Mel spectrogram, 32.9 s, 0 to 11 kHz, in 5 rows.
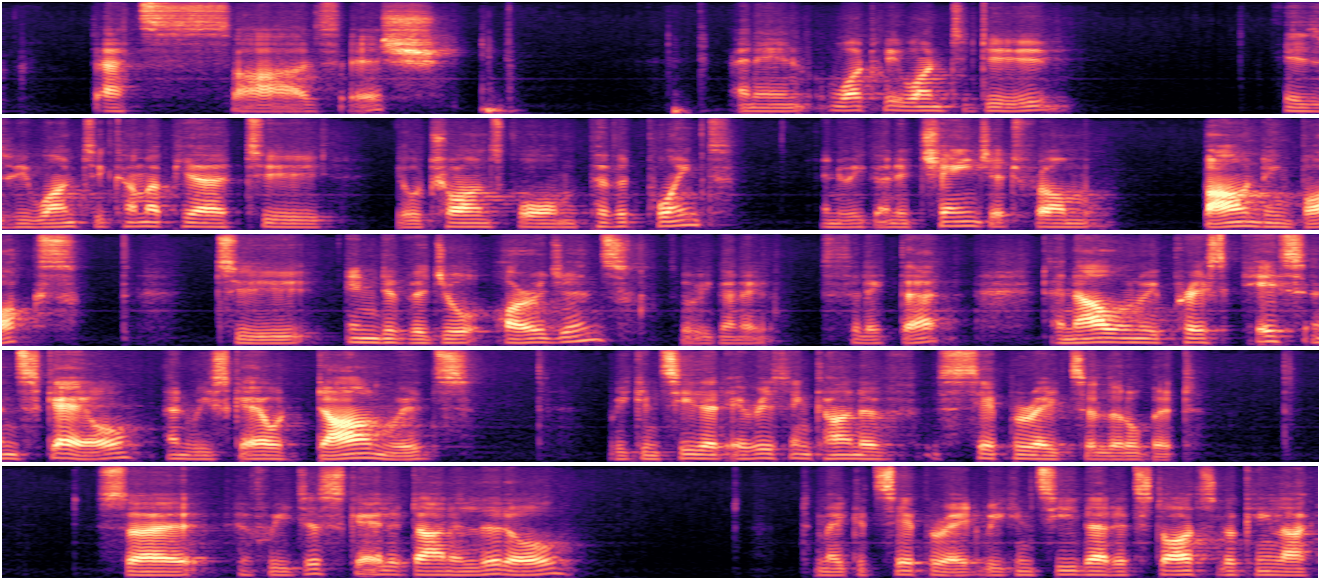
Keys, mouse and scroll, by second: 0.7 middle click, 1.6 middle click, 2.4 KP_1, 3.3 KP_3, 9.9 click, 19.4 s.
